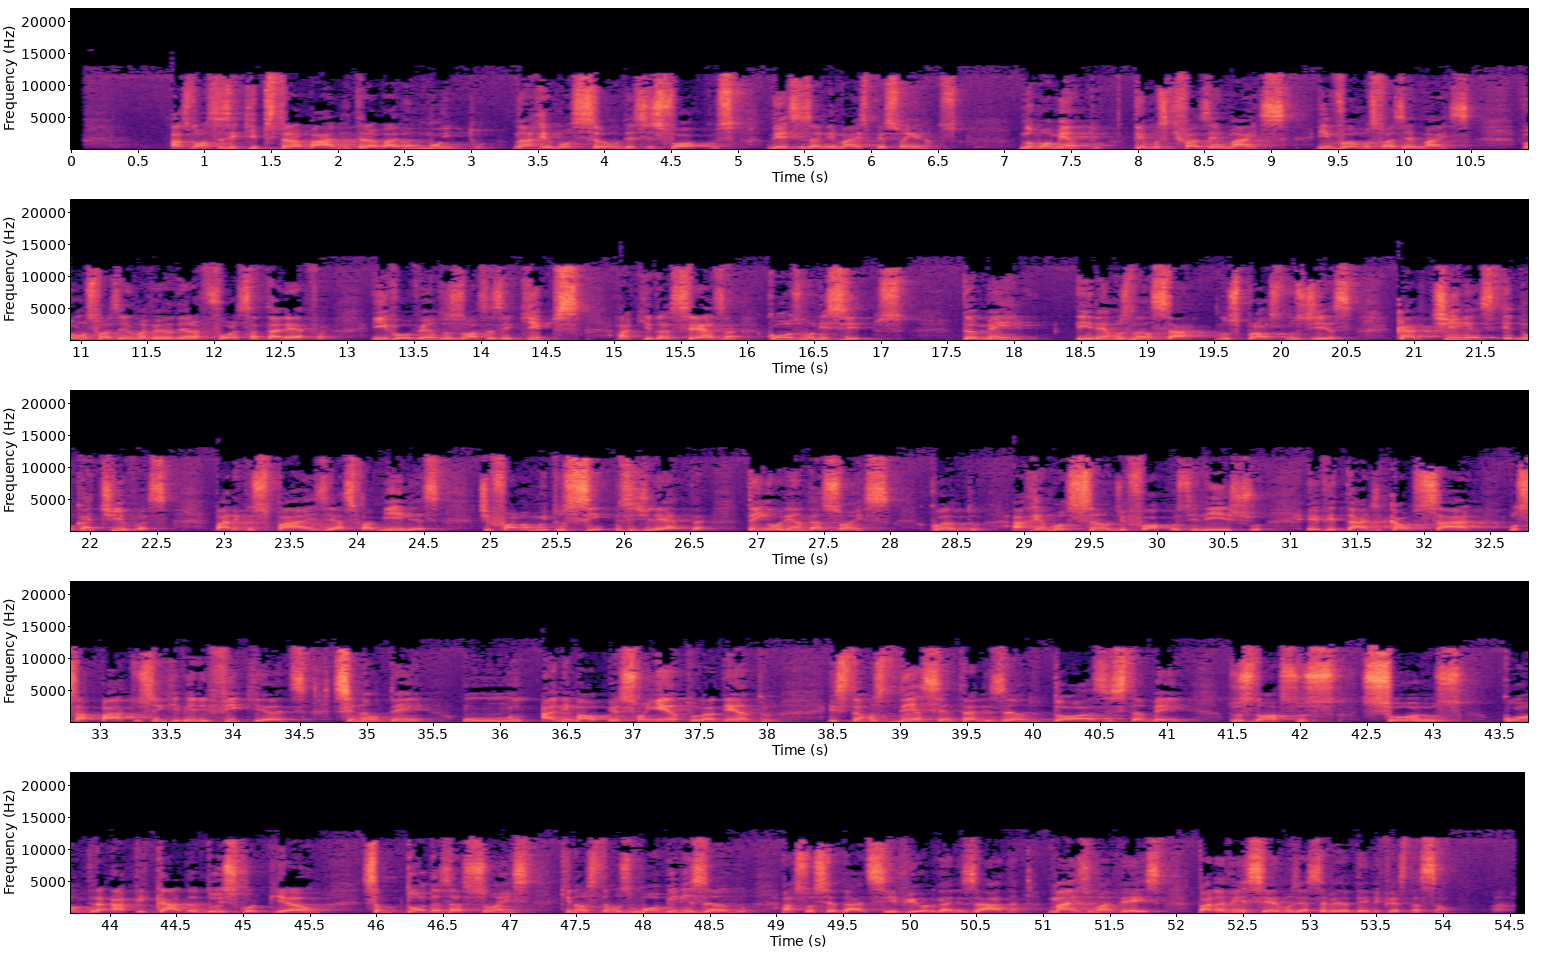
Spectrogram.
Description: Sonora do secretário da Saúde em exercício, César Neves, sobre a força-tarefa contra os escorpiões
